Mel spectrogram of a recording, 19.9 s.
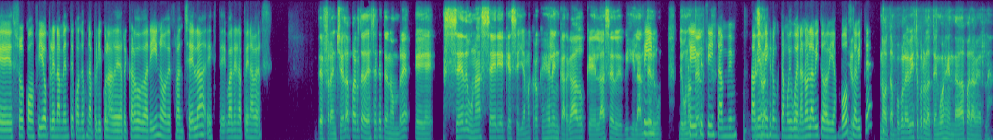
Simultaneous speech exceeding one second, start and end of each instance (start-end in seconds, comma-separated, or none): none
